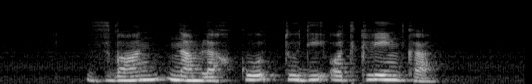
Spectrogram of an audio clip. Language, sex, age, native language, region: Slovenian, female, 50-59, Slovenian, Central Slovenia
